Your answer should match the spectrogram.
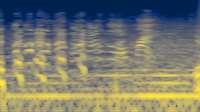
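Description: Several people talking in the background, a mix of voices that is busiest in the first second, over a steady low hum.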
